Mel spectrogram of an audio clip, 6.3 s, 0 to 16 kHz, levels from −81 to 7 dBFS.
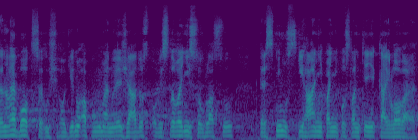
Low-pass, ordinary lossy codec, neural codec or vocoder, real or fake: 14.4 kHz; AAC, 48 kbps; autoencoder, 48 kHz, 128 numbers a frame, DAC-VAE, trained on Japanese speech; fake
